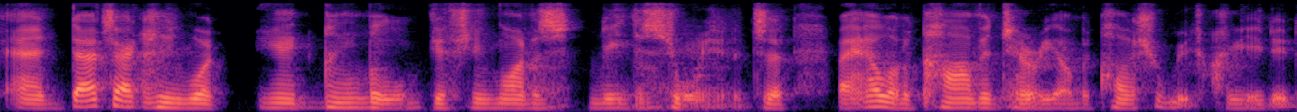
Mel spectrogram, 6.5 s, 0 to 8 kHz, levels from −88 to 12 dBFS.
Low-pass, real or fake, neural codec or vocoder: 7.2 kHz; fake; autoencoder, 22.05 kHz, a latent of 192 numbers a frame, VITS, trained on one speaker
